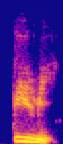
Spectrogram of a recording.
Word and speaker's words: Teedi: विट्ठल टेढ़ी के बारे में बात करें, क्या उसको प्रोनाउंसिएशन क्या है उसका सेकंड वर्ड? इट्स टीडी।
